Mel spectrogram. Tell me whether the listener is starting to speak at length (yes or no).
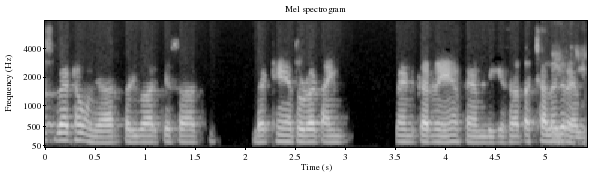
yes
